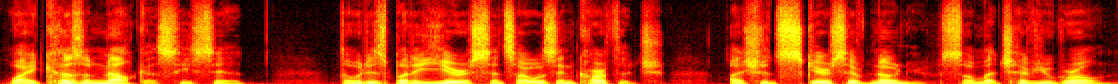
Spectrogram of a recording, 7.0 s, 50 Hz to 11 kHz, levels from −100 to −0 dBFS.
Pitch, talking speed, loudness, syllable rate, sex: 105 Hz, 230 wpm, -17 LUFS, 5.6 syllables/s, male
